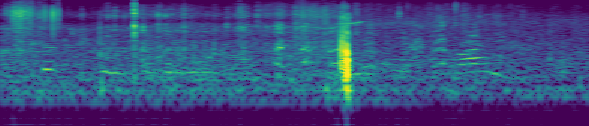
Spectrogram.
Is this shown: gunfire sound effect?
no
